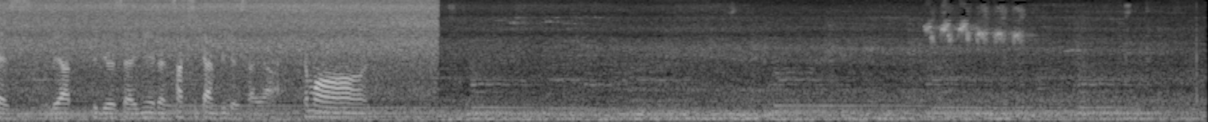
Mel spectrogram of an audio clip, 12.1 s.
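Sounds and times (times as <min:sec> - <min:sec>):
small bird chirping: 0:09.2 - 0:10.4.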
